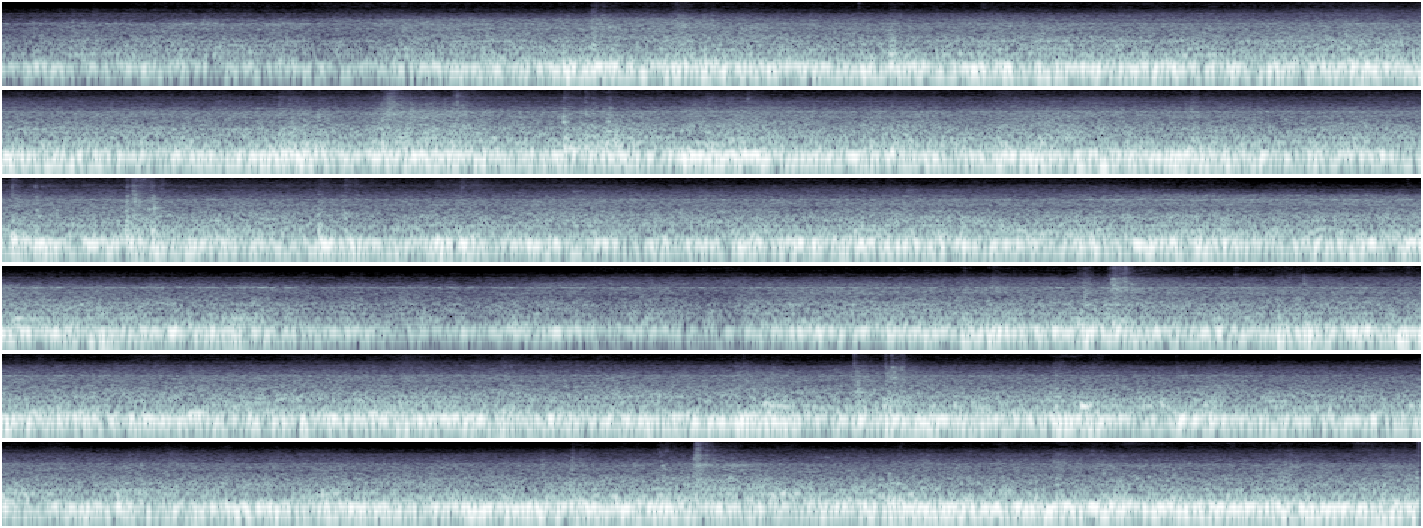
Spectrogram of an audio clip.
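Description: Postojna Cave's narrow-gauge electric train running along its rails, heard from an open carriage: a steady rumble of wheels on track with an occasional sharp click. The rumble eases briefly about halfway through, then picks up again.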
